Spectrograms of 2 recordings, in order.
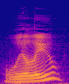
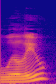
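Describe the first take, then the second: First: The two words are linked together. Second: The two words are linked together.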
